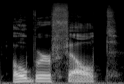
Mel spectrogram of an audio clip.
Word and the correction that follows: Obergefell: the gay marriage case. – Obergefell. – Obergefell. Yes. I never get it right.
